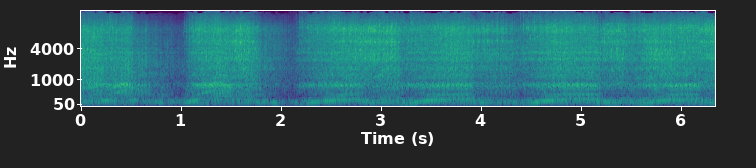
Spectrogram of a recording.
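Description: Demolition derby car engines revving hard over and over, the pitch surging up and falling back in quick repeated arcs over a steady noisy rush.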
